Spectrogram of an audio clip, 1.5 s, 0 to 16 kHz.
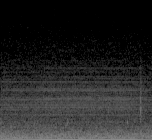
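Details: Technics SL-Q300 quartz direct-drive automatic turntable, bought at a tag sale, hums loudly with no music playing; it also hummed badly on a Harman Kardon. The turntable itself isn't faulty.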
